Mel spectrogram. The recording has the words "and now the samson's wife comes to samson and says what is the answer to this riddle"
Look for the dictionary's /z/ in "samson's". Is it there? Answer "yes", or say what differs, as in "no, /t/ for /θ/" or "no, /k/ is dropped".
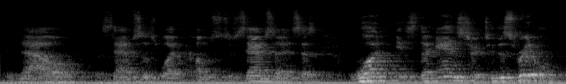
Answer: yes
